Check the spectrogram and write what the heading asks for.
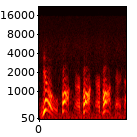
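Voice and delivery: high, ringing call across a distance. Retold or imitated. Veteran calls his buddy's name at the memorial, high call. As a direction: call out the name like hailing a friend.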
